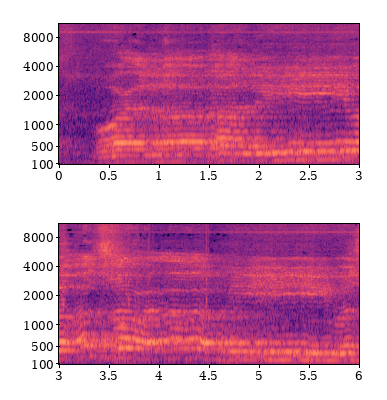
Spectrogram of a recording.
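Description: A man chanting in Arabic in a melodic, sustained devotional style, holding long wavering notes. There is a brief breath pause at the very start before the chant resumes.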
